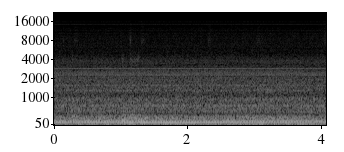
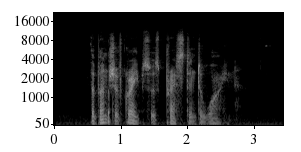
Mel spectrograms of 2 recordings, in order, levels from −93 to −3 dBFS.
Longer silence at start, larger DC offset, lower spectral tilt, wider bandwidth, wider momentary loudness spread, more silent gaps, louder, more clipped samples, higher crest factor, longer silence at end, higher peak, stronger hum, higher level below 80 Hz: second, 0 s vs 0.55 s; neither; first, -7 dB/octave vs -2.5 dB/octave; first, 16.5 kHz vs 13 kHz; second, 2 LU vs 16 LU; neither; about the same, -42 LUFS vs -43 LUFS; neither; second, 12 dB vs 24 dB; second, 0 s vs 0.7 s; second, -30 dBFS vs -22 dBFS; neither; first, -54 dBFS vs -70 dBFS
